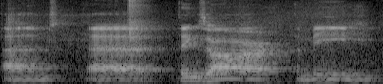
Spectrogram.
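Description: Speaking in short, reflective phrases, a low-pitched man draws out his words while talking off the cuff on a panel. The setting is an indoor gallery event space, captured by a distant camera, leaving an echoey, faraway sound with some noise.

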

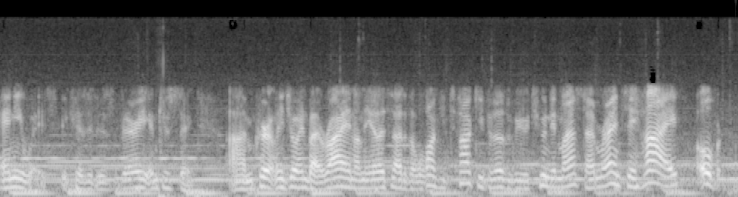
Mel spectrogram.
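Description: A man's voice: medium pitch, fast. A man hosting a co-op game playthrough, talking casually over a muffled walkie-talkie and signing off his turns with "over". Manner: relaxed, ends turns with "over". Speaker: host, co-op game player. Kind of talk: casual gameplay chat in radio talk. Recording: dull lo-fi sound with loud music.

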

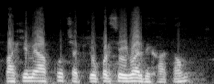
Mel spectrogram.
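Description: A young man hosting a real estate channel, giving an upbeat sales pitch as he walks a street and an empty shop, with short pauses between phrases. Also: steady tone, a little mellow, rough recording. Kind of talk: property walkthrough narration.

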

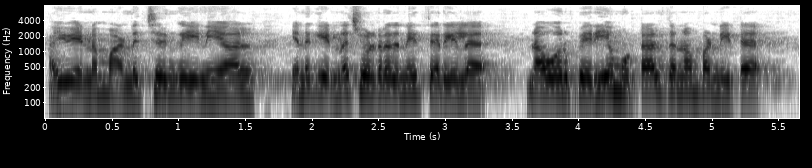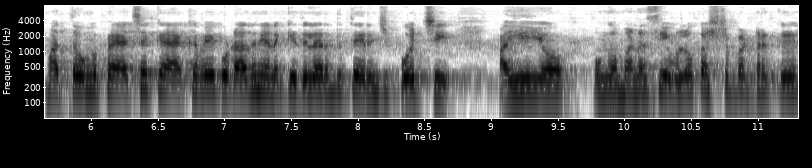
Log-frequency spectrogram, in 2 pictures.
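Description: A man with a fairly high but flat, level voice pleads and apologizes over and over in a comedy skit. A faint outdoor hum runs behind him. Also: a little fast, muffled recording. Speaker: comic suitor in a skit.

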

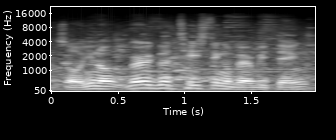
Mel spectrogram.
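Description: A man's voice: medium pitch, expressive, racing. A man in his thirties, a food vlogger, cheerfully describing dishes while eating in a busy restaurant. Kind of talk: casual food review chat. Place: restaurant dining room by the beach. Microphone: lapel mic. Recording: loud music and crowd behind. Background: piano music and diners chatting.

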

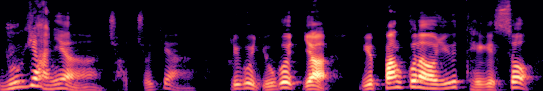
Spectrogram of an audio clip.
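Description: A man's voice: a little high, big pitch swings, brisk, voice pushed up. A male lecturer voicing a bullying magistrate who barks at laborers in a retold history scene. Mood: scolding. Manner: scolding, barking orders.

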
